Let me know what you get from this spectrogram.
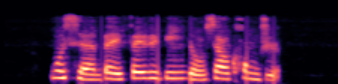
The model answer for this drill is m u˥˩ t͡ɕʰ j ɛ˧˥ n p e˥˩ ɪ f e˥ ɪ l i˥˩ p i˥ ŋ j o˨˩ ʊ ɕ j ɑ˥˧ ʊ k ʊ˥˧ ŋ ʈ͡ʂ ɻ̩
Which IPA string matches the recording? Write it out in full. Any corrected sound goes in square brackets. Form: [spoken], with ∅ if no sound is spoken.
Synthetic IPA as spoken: m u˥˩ t͡ɕʰ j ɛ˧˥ n p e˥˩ ɪ f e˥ ɪ l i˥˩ p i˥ [n] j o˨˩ ʊ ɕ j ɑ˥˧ ʊ [kʰ] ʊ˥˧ ŋ ʈ͡ʂ ɻ̩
